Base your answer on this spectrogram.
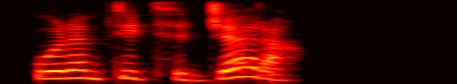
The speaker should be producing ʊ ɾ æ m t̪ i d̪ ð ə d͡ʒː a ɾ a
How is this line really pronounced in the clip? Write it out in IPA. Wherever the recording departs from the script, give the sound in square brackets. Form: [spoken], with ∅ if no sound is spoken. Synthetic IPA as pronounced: ʊ ɾ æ m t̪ i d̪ [θ] ə d͡ʒː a ɾ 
